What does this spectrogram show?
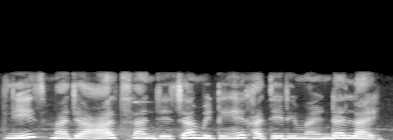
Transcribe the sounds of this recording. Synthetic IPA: pliːzmãːd͡ʑaʔaːɾt̪sãːɲd͡ʑet͡ɕãmiʈĩŋẽxaːt̪eɾimãːɪ̃ɳɖəlaːɪ

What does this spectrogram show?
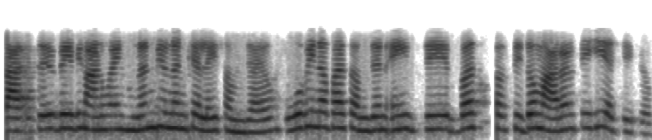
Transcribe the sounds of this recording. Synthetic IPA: aːsebẽːbʱimaːɽɳ̤uaːɦɪnɪɦʊn̤ənɪ̆bʱiʊnənɪ̆kʰelaːisɐmd͡ʑʱaːjoʊɦobʱinɐpasɐmd͡ʑʱənɪ̆ɛ̃ːd͡ʑeːbɐssɪd̪ʱomaːɾəɽ̃t̪eɦiɐt͡ɕepijoː

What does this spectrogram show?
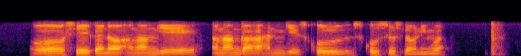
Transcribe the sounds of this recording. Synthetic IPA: osikajnɔɐŋaŋɡeɐŋaŋɡaːɦɐnɡeskulskulsislɐwniŋba

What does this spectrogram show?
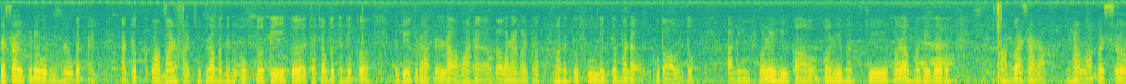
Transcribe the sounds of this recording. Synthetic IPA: t̪əsaekɽeoɾʋid͡zənloɡət̪naɦi | anit̪okəbəɳhat͡ɕukɭaməd̪ʱːuːnoɡt̪ot̪eːkt̪jat͡ɕjapət̪uːnek | ʋeɡɽəapljalaːɦʋanbabalamiɭt̪ə | m̤əɽ̃uːnt̪ofuːleɡ̚d̪əmːəlakʰuːpaʋəɾt̪o | aɽ̃ifəɭeɦekafəɭeməd̪t͡ɕefʰəɭamːəd̪ʱːjet̪əɾ | ambaɾd͡zʱaɾa | ʋapəs

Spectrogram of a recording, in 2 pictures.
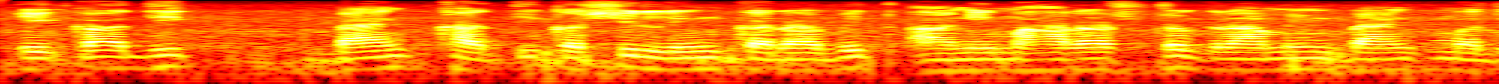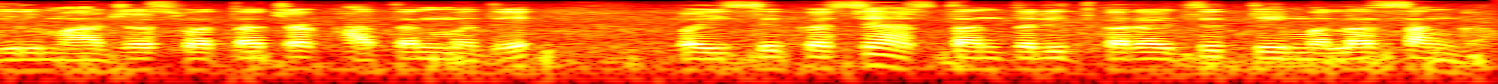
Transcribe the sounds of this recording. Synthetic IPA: ekad̪ʱik | bɛ̃ŋkʰːat̪iːkəɕiːliŋkːəɾabiːt̪aɽ̃iməɦaɾaʂʈɾəɡɾamiːɳbɛ̃ŋkməd̪ʱiːlmad͡ʑʱjasʋət̪at͡ɕjakʰat̪amːəd̪ʱːje | pəjsekəseɦəst̪ant̪əɾiːt̪kəɾajt͡set̪eməlasaŋɡa

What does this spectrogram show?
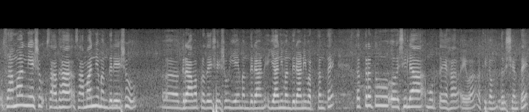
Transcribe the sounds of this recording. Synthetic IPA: saːmaːnjeːʂusaːd̪ʱaːsaːmaːnjɐmɐnd̪iɾeːʂu | ɡɾaːmɐpɾɐd̪eːʃeːʂueːmɐnd̪iɾaːɳijaːnimɐnd̪iɾaːɳiʋɐɾt̪ɐnt̪e | t̪ɐt̪ɾɐt̪uʃilaːmuːɾt̪ɐjɐɦɐeːʋɐɐd̪ʱikɐmd̪ɾiʃjɐnt̪e

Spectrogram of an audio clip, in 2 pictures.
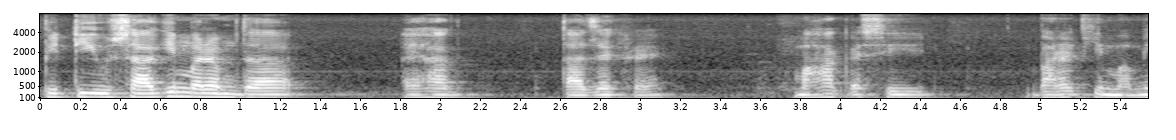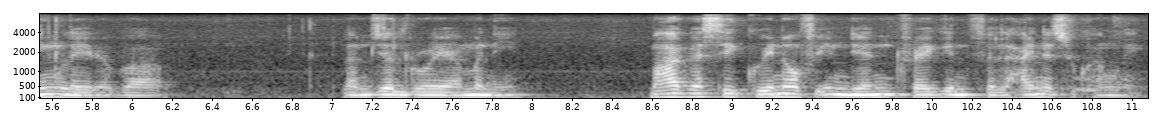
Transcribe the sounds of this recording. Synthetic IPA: pitiusaɡimɐɾɐmdɐ | ɐjɦak̚ | tad͡ʒɐkʰɾe | mɐɦakɐsi | bʱaɾɐt̚kimɐmiŋlɐjɾɐbɐ | lɐmd͡ʒelɾojɐmɐni | mɐɦakɐsikwinɔpʰindijɐntɾeɡinpʰilɦajnɐsukʰaŋnij

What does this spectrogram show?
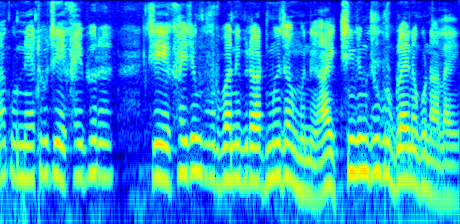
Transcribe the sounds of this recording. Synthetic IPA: naɡunetʰozeekʰajpʰɯɾɯ | zeːkʰajzɯŋɡuɾbanibiɾat̬̚mɯzaŋmɯnɯajtʰiŋzɯŋzuɡuɾblajnaɡunala̰j

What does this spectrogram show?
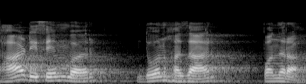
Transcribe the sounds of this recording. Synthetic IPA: d̪ʱaɖisembəɾ | d̪onɦəd͡zaɾ | pənd̪ɾa̰

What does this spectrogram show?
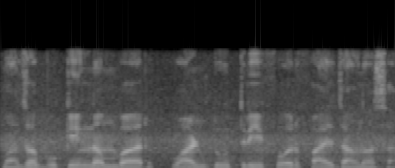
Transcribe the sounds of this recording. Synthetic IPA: m̤ad͡zʱɔbukiŋɡnəmbəɾ | ʋənʈuːt̪ʰɾifoɾfajʋd͡zaunəsa

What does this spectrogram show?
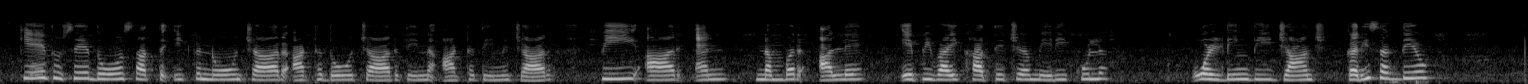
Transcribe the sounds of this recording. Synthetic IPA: keːt̪ʊsẽːd̪oːsət̪ɪknɔ̃ːt͡ʃaːɾəʈʰd̪oːt͡ʃaːɾt̪ɪnəʈʰt̪ɪnt͡ʃaːɾ | piːaːɾɛːnː | əmbəɾaːleː | eːpiːʋaːiːkʰaːt̪eːt͡ʃmeːɾiːkʊl | oːlɖɪŋɡd̪iːd͡ʒãːt͡ʃ | kəɾiːsək̚d̪eːoː

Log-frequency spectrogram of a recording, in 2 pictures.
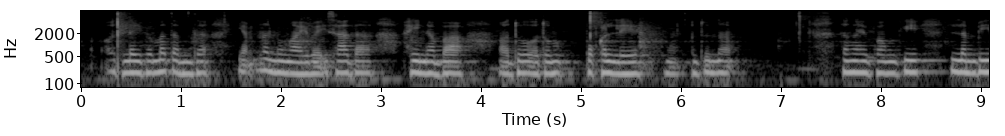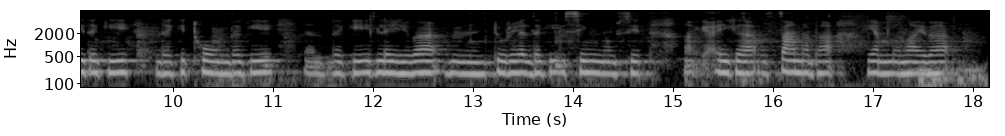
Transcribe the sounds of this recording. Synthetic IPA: lɐjbɐmɐtɐmdɐja̰mnɐnuŋajbɐisadɐhɐjnɐbɐːduɐdompokʰɐlːeɐdunɐ | nɐŋajpʰawɡilɐmbidɐɡidɐɡitʰoŋdɐɡidɐɡilɐjɾibɐtuɾeldɐɡiːsiŋnuŋsit̚ɐ̰jɡɐt͡ʃanɐbɐ | jamnuŋajbɐ

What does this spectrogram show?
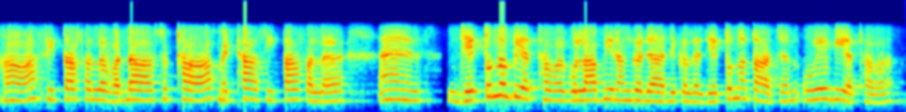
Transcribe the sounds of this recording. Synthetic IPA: ɦaːsiːt̪afɐəl̆ʋɐɗasʊʈʰamɪʈʰasiːt̪afɐl | ɛ̃ː | d͡ʑeːt̪ʊnə̆bɪɐt̪ʰəʋ̆ɡʊlaːbiɾɐ̃ŋɡə̆d͡ʑaːɗɪkəld͡ʑeːt̪ʊnə̆t̪ãɐt͡ɕənɪ̆ʊɦebɪɐt̪ʰəʋ

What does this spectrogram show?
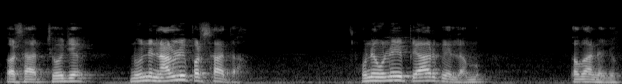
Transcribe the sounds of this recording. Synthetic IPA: pɐɾsaːd̪̚t͡ʃʰoːd͡ʒenːnenaːloipɐɾsaːd̪aː | ʊnẽʊnẽipjaːɾpielaːm | bɐʋaːned͡ʒoː

